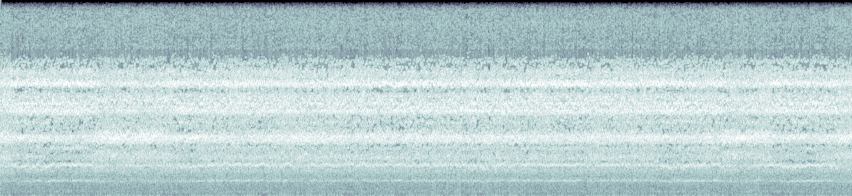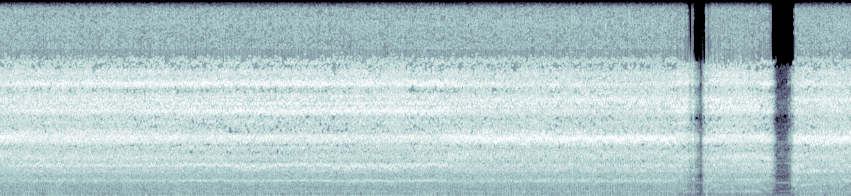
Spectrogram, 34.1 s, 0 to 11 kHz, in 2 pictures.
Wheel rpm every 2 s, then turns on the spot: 220, 220, 230, 230, 230, 230, 230, 220, 230, 230, 230, 230, 220, 210, 210, 150, 120.
none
